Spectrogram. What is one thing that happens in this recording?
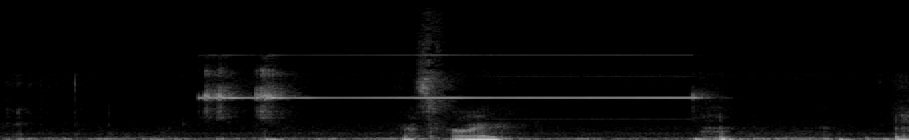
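A multimeter beeps steadily as test probes touch a circuit.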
